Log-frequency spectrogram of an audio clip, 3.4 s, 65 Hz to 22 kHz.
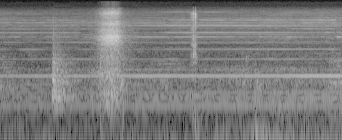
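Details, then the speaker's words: Quantum Q6 Edge 2.0 power wheelchair with 6 miles of use, during electric recline: steady motor hum with brief squeaks from a plastic box rubbing in the back. The chair itself is fine. "that little noise you heard in the back that's just a plot there's a plastic box back there it's just any time you go back sometimes you'll hear a little squeaking of the box but it's nothing to do with the chair"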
